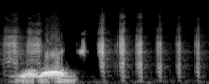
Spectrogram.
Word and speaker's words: Llorón: Llorón. But you gotta roll the R's.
